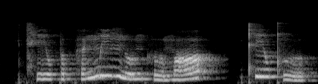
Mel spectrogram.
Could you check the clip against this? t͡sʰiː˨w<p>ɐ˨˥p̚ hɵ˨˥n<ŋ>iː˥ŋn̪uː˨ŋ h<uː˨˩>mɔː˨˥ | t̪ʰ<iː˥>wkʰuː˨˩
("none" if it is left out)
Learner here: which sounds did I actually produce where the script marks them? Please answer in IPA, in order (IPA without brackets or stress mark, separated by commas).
p, m, uː˨˩, iː˥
